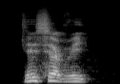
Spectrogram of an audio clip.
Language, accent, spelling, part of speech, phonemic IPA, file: French, Canada, desservit, verb, /de.sɛʁ.vi/, LL-Q150 (fra)-desservit.wav
- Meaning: third-person singular past historic of desservir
